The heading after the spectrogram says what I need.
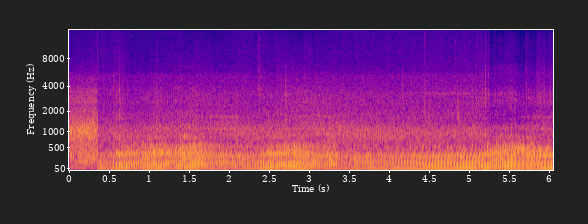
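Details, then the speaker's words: Hyundai Genesis with new ARK Performance front pipe, revving heard from inside the car: deep, even exhaust note climbing smoothly with no rattle, misfire or stumble; slightly deeper and louder than before, engine and exhaust healthy. "I think it sounds pretty good I don't I'm inside so it's kind of hard for me to say"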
